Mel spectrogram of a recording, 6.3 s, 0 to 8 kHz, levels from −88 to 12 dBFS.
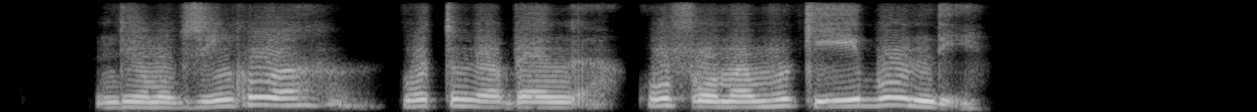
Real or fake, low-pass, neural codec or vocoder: fake; 7.2 kHz; codec, 24 kHz, 0.5 kbps, DualCodec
